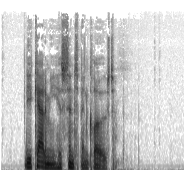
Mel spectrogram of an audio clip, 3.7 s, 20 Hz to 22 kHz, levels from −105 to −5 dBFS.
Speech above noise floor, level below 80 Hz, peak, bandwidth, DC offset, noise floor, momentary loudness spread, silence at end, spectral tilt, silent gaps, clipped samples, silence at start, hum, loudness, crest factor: 51 dB; -34 dBFS; 0 dBFS; 15.5 kHz; under 0.1%; -68 dBFS; 10 LU; 1.35 s; -6 dB/octave; none; under 0.1%; 0.5 s; none; -18 LUFS; 20 dB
